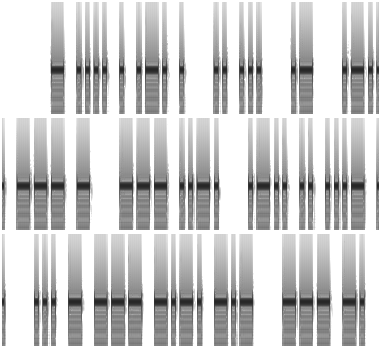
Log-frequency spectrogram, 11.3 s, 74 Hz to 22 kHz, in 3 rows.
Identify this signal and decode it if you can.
Morse code, heard as a keyed tone, about 28 wpm, 700 Hz. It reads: THERE IS A LOT OF LIVE STOCK ON
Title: Sentences from Top 1000 Words - Review Part 5 - 28wpm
